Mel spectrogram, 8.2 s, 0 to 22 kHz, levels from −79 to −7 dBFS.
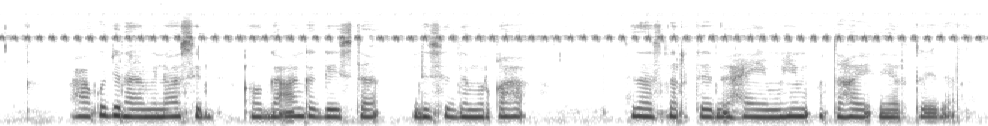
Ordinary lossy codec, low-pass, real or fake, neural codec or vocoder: none; 19.8 kHz; real; none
